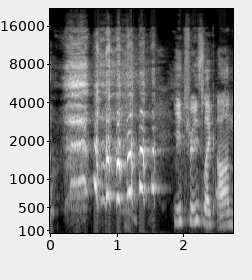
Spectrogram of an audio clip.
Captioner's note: Alyssa continues to laugh; everyone laughs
